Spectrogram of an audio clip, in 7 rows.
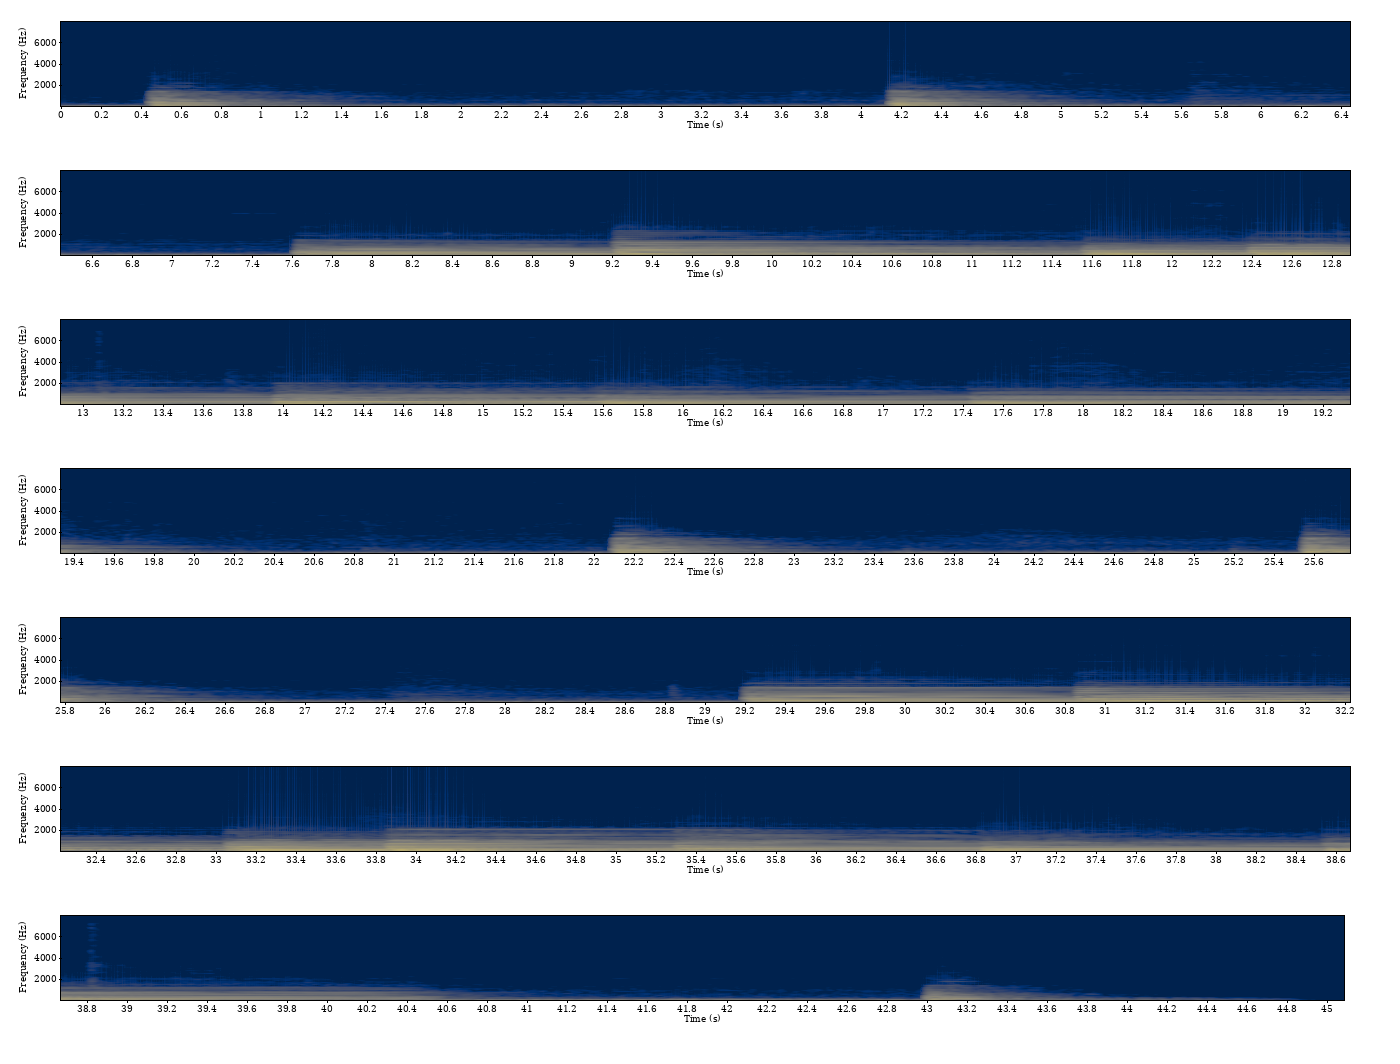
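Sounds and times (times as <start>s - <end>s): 
piano sonata in B minor: 0.5s - 1.5s, 4.0s - 19.9s, 22.0s - 23.9s, 24.8s - 26.7s, 28.8s - 40.9s, 43.0s - 43.6s.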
